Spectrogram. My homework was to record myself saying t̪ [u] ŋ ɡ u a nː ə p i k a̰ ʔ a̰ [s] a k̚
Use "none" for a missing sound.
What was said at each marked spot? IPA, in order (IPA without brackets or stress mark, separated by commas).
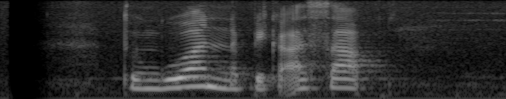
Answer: u, s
